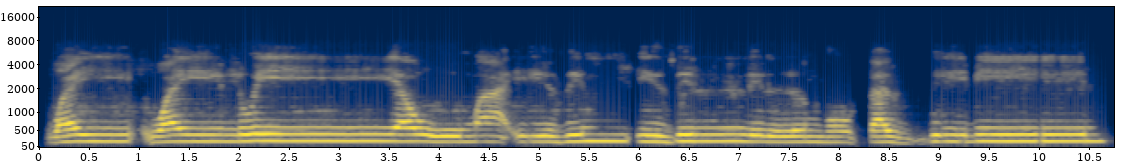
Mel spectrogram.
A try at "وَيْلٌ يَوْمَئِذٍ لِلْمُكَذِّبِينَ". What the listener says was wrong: Mohon maaf, saya masih mendengar ada N-nya ya. Oke, pastikan jangan masuk hidung. Langsung ke L. Yauma idzil lil.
